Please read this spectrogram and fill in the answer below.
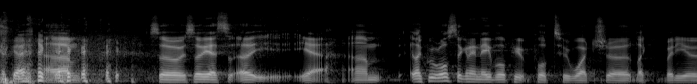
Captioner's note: laughs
